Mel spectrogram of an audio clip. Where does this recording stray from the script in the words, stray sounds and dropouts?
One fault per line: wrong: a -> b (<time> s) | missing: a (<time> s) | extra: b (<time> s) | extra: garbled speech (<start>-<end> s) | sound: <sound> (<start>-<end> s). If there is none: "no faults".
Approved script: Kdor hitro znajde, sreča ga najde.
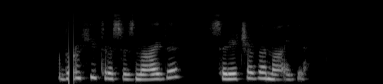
sound: dropout (0.7-0.7 s)
extra: se (1.2 s)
